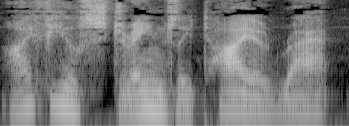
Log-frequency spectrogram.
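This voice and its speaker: A man voicing a gentle, earnest mole from a storybook, drowsy and plaintive in manner. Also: medium pitch, takes it slowly. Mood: weary, puzzled.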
